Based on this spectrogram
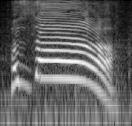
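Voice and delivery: very high, loud cheer; drawn-out high-pitched holler; battle cry. Pretend. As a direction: whoop it out like a war cry.

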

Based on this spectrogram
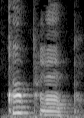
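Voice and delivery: high, loud comic sound word; comic kerplop. A narrator's reading. Mother faints in the story, comic thud word. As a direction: pop it out like a pratfall.

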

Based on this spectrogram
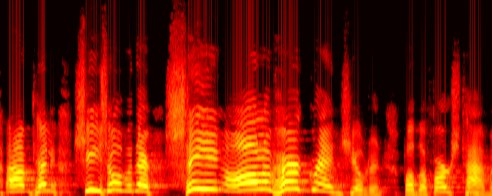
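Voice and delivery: high, loud preacher's exclamation; exultant revival shout; fervent testimony. Acted. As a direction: proclaim it at full force, pitched right up. Acted testimony climax in sermon.

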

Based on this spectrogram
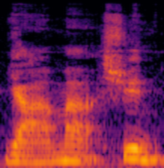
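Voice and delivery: "หยาหม่าชิ่น" said as Mandarin ya-ma-xun; "หยาหม่าชิ่น" in Chinese tones; Mandarin reading. Shown as a demonstration. Teacher giving the Chinese name for Amazon, Mandarin tones. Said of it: "Amazon อ่านว่า".

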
